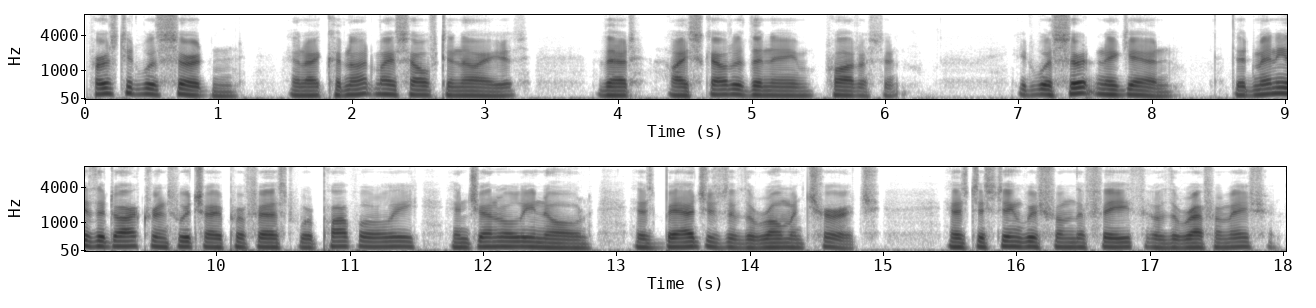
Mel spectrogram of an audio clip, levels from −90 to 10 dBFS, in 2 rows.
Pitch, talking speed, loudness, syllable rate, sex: 120 Hz, 160 wpm, -19 LUFS, 5.1 syllables/s, male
